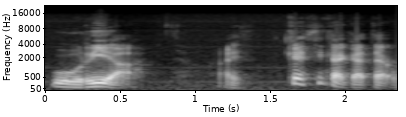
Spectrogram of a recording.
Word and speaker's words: Urrea: i pronounced that right it's u r r e a but it's pronounced urea i think i got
